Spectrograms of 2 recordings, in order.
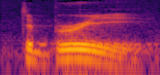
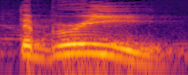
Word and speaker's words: debris: that decompose discard landfill debris debris why am I hearing s do I say s debris is there a snake in this classroom debris entangled entangled toxins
